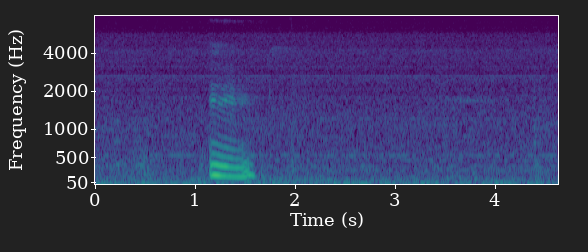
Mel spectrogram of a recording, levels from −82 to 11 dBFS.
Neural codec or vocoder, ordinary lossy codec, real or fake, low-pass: none; none; real; none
